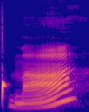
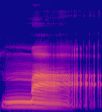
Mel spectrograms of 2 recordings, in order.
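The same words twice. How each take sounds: First: The pitch rises from low to high. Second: The pitch dips down, then rises slightly. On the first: "the rising or second tone" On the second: "This is the dipping tone"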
